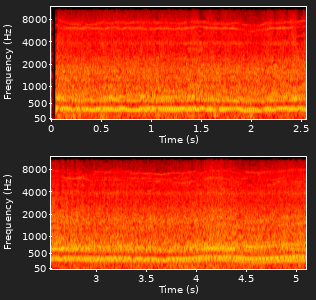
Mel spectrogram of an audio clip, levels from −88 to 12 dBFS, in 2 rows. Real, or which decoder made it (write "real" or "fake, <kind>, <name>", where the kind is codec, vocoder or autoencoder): real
